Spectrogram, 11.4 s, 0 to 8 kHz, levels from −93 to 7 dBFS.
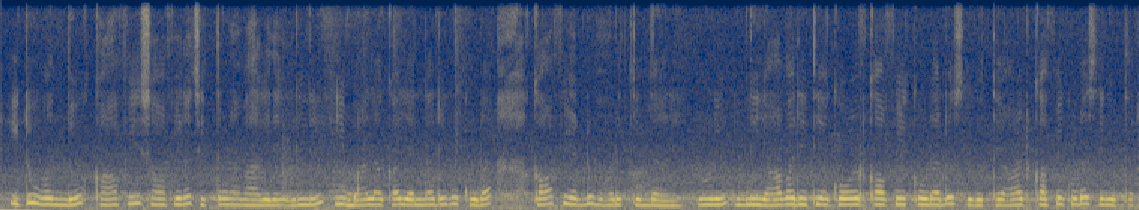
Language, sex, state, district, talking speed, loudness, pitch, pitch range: Kannada, female, Karnataka, Dakshina Kannada, 100 wpm, -15 LUFS, 230 Hz, 220-245 Hz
